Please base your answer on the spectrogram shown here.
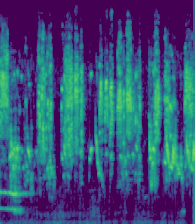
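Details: Budgerigars playing and eating, with a faint steady tone at the very start, then rapid bursts of high, scratchy chirping chatter in short pulses with tiny gaps.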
